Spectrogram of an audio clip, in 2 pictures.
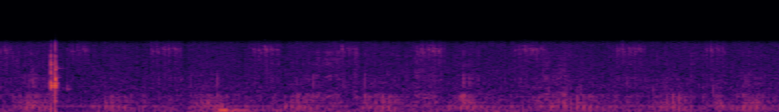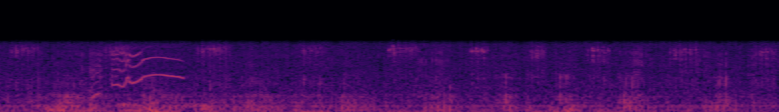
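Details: Indoor Siberian cat, a first-time mother beside her nine-day-old kittens, purring in a continuous soft rumble, with one short thin upward-curving mew past the midpoint and an early click.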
